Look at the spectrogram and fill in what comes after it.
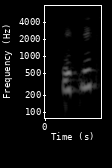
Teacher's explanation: Refleks sözündə isə vurğu sondadır.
